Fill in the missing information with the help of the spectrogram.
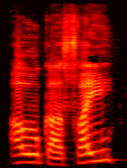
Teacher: حمزہ واو زبر او کا، صاد یا زبر صی، صاد کو موٹا کر کے پڑھیں گے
